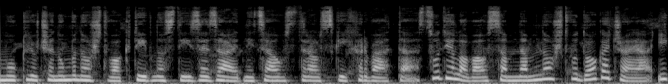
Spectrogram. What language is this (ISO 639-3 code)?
hrv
